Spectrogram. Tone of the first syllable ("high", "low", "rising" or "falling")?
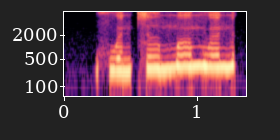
rising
